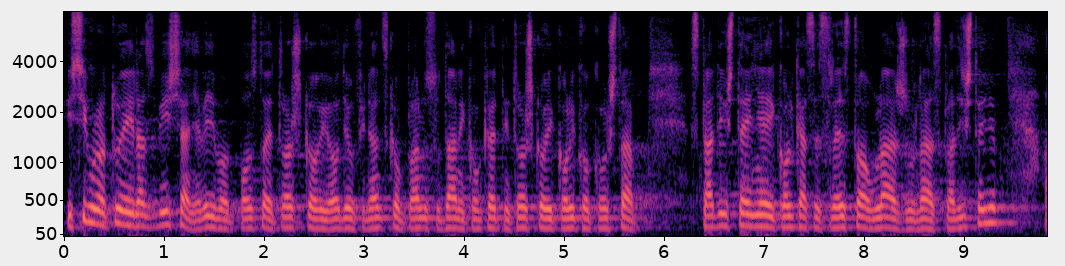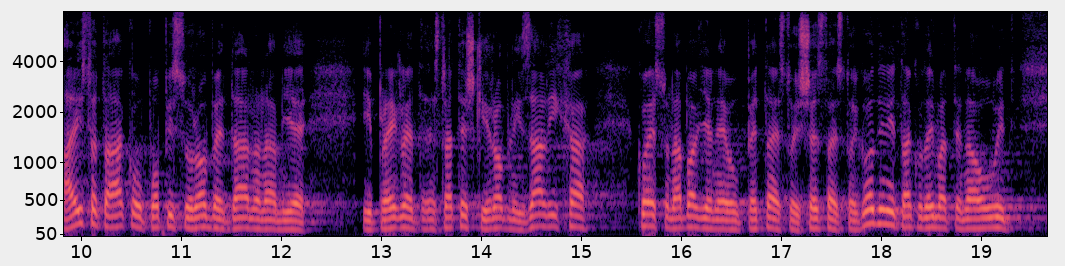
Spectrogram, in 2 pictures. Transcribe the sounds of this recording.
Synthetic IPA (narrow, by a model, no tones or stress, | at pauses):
isiɡuɾno̞t̪uːjeiɾazmiːʃʎaɲeʋid̪imo̞po̞ːst̪oje̞t̪ɾo̞ʃko̞ʋio̞ːʋvd̪jeufinansi̥sko̞mplˠaːnusud̪aːniko̞ŋkɾe̞t̪nit̪ɾo̞ʃko̞ʋiko̞liko̞ko̞ʃt̪a | sklˠad̪iʃt̪e̞ɲeiko̞likase̞sɾe̞t̪st̪ʋaulaːʒunasklad̪iʃt̪e̞ɲuaist̪o̞t̪ako̞upo̞pisuɾo̞be̞d̪aːnanamje̞ | ipɾeːɡle̞d̪st̪ɾat̪e̞ʃkixɾo̞bnixzaːlixa | ko̞je̞sunabaʋʎe̞ne̞upe̞t̪naest̪o̞jiʃe̞snaest̪o̞jɡo̞d̪init̪ako̞d̪aimat̪e̞nauːʋid̪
